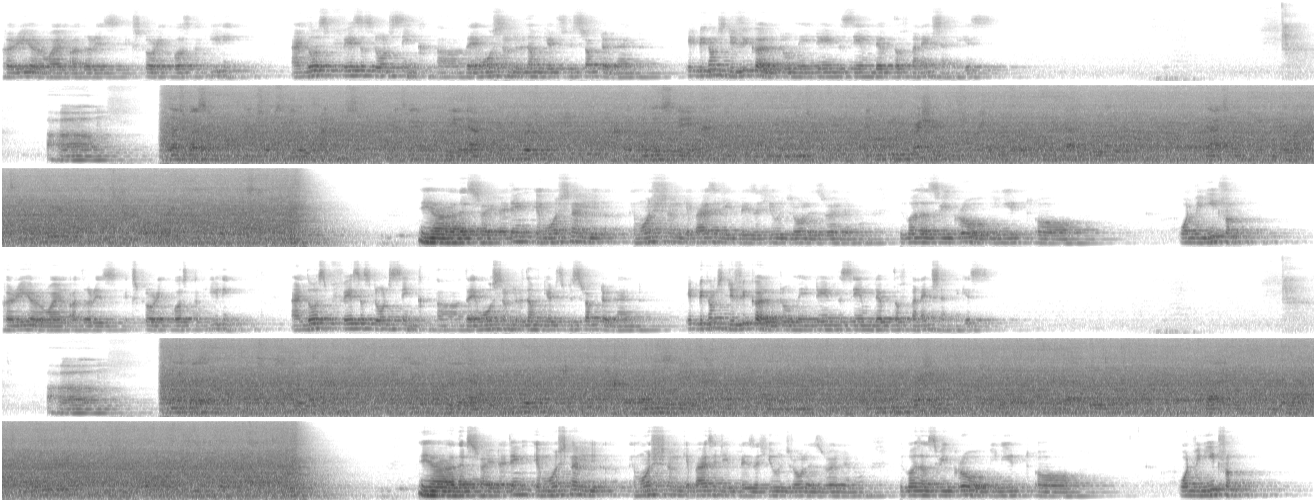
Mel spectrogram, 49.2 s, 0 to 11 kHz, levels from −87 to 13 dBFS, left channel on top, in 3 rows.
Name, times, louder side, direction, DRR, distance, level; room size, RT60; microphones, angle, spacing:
voice 1, 0.0-1.4 1.8-2.9 3.6-7.9 8.5-12.3 37.7-40.4 40.6-43.6 44.0-46.2 47.5-48.1, right 1 dB, 80° right, 4 dB, 1.8 m, -33 dB
voice 2, 16.9-17.7 18.4-20.9 21.2-30.6 31.3-33.6 34.0-36.5, left 1 dB, 35° left, -3 dB, 3.3 m, -32 dB
sound 1, 18.4-36.5, right 2 dB, 40° right, 2.6 m, -25 dB
17.5 x 6.9 x 4.8 m, 1.3 s
head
